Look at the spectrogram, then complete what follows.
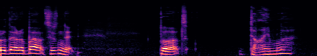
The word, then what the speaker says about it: Daimler: But the one that got me was Daimler. Because my whole life it was Daimler, Daimler, Daimler. And it's not. Apparently it's Daimler.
